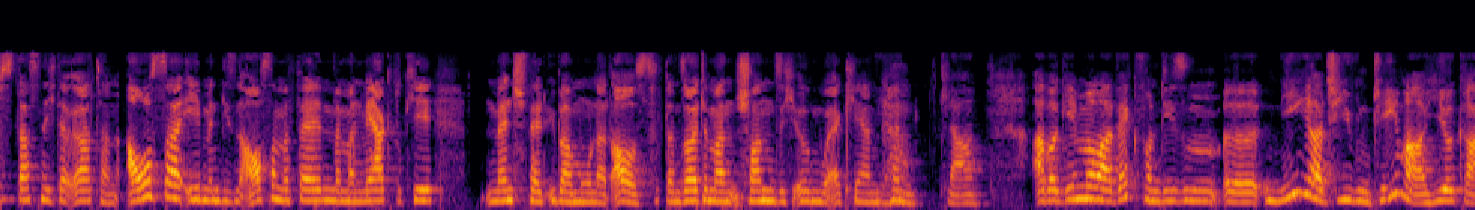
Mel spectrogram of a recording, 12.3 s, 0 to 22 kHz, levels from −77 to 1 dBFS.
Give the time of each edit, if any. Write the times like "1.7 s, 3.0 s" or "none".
7.8 s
